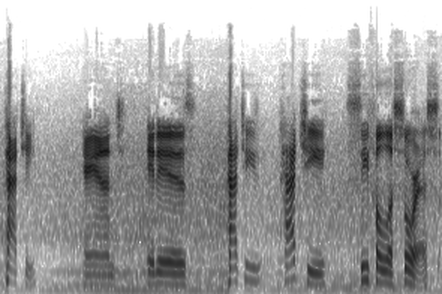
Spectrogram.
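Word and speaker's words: Pachycephalosaurus: and it is patchy patchy syphilis horas I believe is how you say it but for the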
